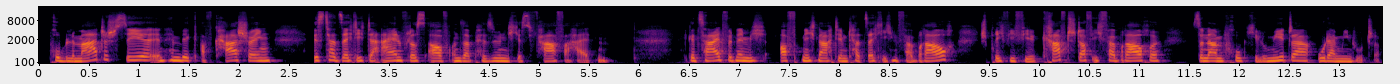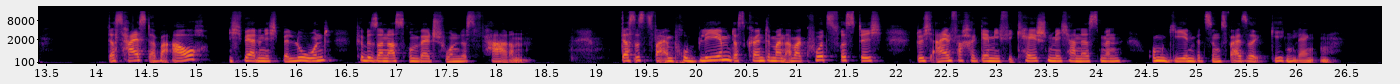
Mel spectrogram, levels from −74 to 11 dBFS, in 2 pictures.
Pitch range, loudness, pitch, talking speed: 190-215 Hz, -19 LUFS, 200 Hz, 140 wpm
